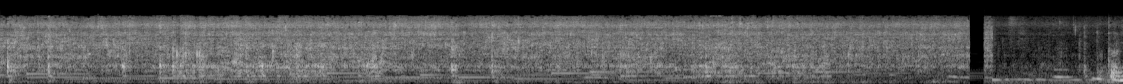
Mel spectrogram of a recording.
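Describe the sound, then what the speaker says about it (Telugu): Paneer pieces sizzling in hot oil in a home kitchen, a loud continuous hiss and crackle of frying that runs steadily, with a brief dropout near the end. "ఈ పన్నీర్ పీసెస్ వేస్తున్నాను. కొద్దిగా ఫ్రై చేసుకోవాలి, కొంచెం సాఫ్ట్ అయ్యేంత వరకు."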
